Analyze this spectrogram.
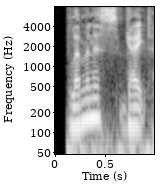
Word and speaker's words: Lemnis Gate: but mighty goose fight booby scarlet nexus and lemonis gate that's how you pronounce that one that's covered by me um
